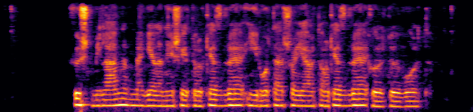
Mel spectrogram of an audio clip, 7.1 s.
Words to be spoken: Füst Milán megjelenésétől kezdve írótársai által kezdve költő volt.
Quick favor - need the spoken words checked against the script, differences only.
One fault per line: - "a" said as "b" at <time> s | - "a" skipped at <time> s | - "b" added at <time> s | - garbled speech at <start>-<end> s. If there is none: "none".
none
